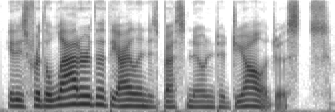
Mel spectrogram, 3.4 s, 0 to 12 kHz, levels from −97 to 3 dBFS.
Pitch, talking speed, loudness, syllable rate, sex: 190 Hz, 230 wpm, -18 LUFS, 5.4 syllables/s, female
